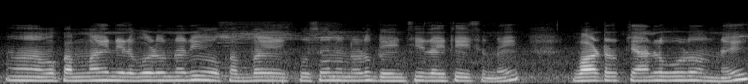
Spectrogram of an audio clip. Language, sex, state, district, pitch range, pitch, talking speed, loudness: Telugu, female, Telangana, Karimnagar, 170-185 Hz, 180 Hz, 160 wpm, -18 LUFS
